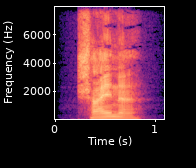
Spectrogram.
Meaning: nominative/accusative/genitive plural of Schein
- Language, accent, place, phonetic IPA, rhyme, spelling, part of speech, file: German, Germany, Berlin, [ˈʃaɪ̯nə], -aɪ̯nə, Scheine, noun, De-Scheine.ogg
